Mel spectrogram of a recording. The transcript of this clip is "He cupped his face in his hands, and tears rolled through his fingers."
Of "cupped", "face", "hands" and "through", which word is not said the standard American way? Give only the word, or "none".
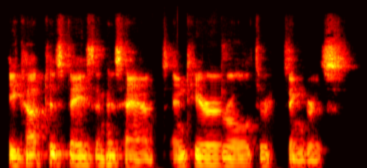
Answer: none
